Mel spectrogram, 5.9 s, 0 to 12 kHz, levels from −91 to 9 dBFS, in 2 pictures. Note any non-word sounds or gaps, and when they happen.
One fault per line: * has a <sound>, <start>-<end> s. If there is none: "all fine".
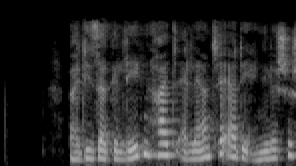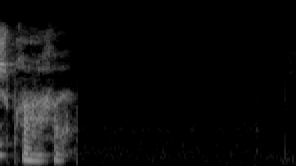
all fine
